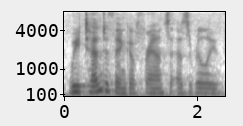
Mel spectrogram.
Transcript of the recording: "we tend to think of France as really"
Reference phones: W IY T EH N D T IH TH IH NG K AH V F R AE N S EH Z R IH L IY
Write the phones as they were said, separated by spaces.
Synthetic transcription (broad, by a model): W IY T EH N T IH TH IH NG K AH V F R AE N S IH Z R IH L IY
